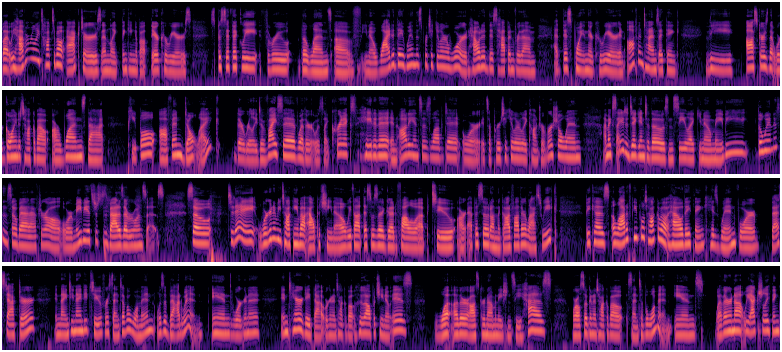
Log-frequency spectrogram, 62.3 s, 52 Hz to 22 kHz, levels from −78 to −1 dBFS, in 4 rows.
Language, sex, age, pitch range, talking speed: English, female, 20-39, 160-205 Hz, 190 wpm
